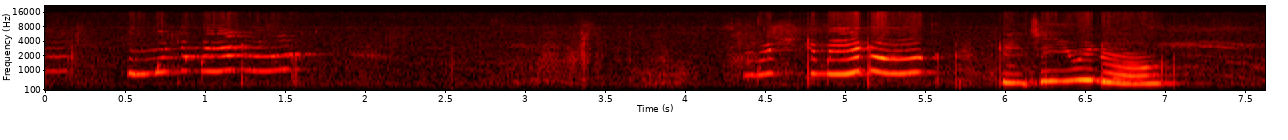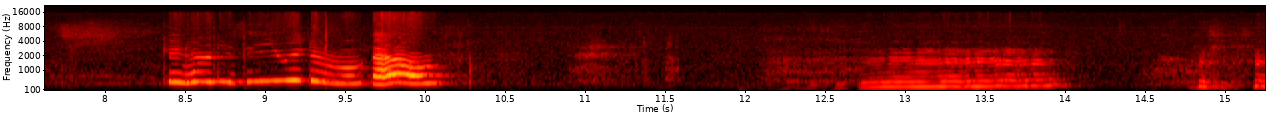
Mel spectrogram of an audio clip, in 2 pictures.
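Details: Month-old kittens in their indoor nursery, already eating solid food and using the litter box, giving repeated high thin mews in short bursts, some rising then falling, with a woman talking softly nearby.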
